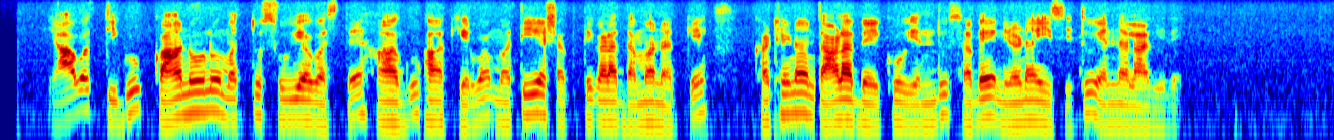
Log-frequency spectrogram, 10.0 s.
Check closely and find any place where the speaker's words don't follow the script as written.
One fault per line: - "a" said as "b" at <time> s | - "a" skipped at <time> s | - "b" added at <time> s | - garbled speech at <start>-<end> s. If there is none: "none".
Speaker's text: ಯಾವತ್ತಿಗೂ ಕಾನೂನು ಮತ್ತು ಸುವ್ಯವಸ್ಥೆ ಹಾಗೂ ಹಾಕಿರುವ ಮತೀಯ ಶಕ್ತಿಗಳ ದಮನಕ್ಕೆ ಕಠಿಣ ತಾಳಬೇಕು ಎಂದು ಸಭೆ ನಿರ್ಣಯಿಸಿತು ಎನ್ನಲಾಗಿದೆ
none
